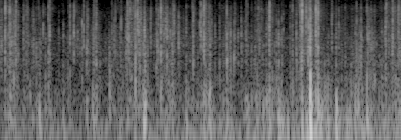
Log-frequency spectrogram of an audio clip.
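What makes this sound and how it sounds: A large wad of clear plastic bubble wrap is squeezed and crinkled with fingertips. Soft, dense crinkling and small crackles run throughout, with a brighter burst of crinkle near the end. One louder, sharp snap stands out just after three seconds.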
